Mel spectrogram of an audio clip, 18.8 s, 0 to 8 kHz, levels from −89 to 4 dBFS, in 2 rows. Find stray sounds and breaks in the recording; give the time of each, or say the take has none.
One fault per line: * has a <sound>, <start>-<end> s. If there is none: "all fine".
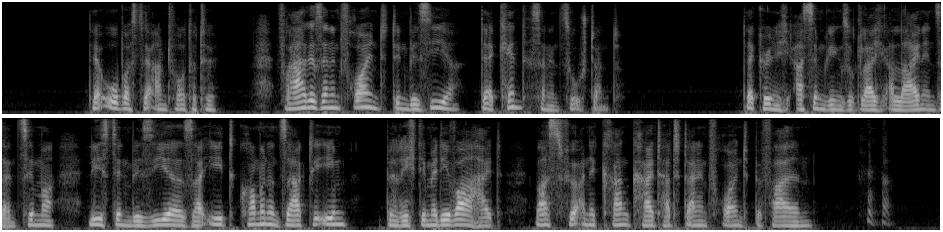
* has a laugh, 17.9-18.3 s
